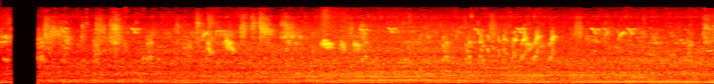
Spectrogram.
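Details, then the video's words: A flock of aviary finches in a backyard produces a constant twittering chorus: rapid high chirps, a few brighter whistled notes standing out, and a soft low rumble throughout after a short silent moment at the start. "Watch these finches sing a beautiful melody in my backyard"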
